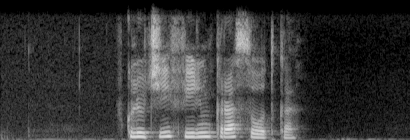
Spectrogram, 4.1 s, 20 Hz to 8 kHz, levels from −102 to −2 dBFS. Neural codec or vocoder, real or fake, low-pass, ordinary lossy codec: none; real; 7.2 kHz; Opus, 64 kbps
